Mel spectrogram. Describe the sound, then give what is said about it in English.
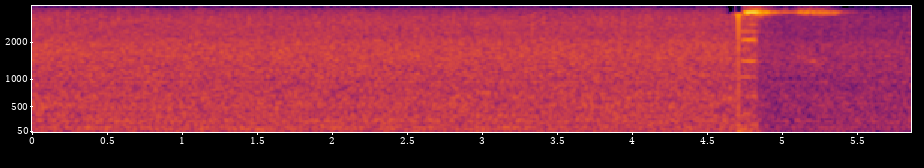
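A single short, shrill chirp from a smoke alarm with a low battery, sounding once right as a steady background hiss cuts out, followed by a brief fainter echo of the tone. “Sounds like somebody got a smoke alarm that needs a new battery.”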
